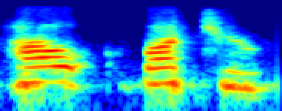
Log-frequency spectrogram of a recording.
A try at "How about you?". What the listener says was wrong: Ya, jangan di-split ya, jangan dipatah-patahkan cara ngomongnya. How about you? Ya, sama dengan Anda mengatakan how are you dengan how are you. Kalau Anda mengatakan how are you masih di-split begitu, Anda masih levelnya tingkat SMP. How are you?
